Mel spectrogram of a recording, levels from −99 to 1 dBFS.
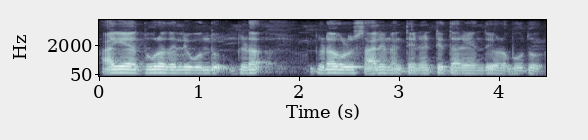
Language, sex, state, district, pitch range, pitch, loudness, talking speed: Kannada, male, Karnataka, Koppal, 115-130 Hz, 120 Hz, -18 LUFS, 120 wpm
